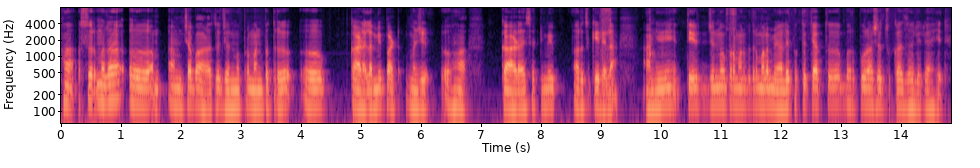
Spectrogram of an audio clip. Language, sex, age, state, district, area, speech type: Marathi, male, 18-30, Maharashtra, Sangli, urban, spontaneous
